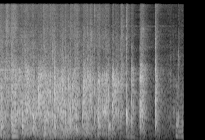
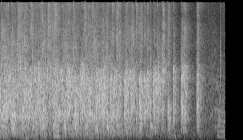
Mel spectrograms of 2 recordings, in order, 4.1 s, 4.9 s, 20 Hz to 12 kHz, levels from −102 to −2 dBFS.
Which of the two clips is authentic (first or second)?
second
